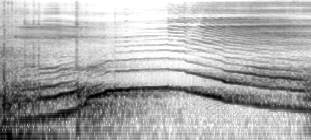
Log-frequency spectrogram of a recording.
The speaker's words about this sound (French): Dolores se gare et va sonner à la porte du château, qui s'ouvre immédiatement en grinçant.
